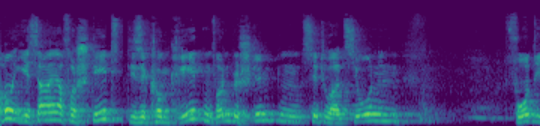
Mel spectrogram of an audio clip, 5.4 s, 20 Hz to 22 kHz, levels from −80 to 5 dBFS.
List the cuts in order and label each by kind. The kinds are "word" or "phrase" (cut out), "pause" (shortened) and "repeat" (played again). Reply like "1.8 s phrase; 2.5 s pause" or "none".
1.2 s word; 2.1 s word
